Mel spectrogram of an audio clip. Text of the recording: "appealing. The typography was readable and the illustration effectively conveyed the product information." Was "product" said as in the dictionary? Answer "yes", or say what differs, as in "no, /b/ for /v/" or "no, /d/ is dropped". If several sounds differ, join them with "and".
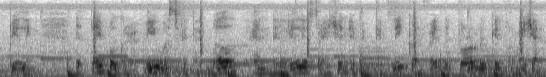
no, /t/ is dropped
